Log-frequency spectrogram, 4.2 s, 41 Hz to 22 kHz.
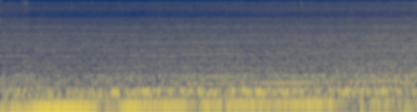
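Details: Hyster H360 big truck common-rail diesel after replacing fuel pressure sensor and accelerator pedal position sensor and calibrating throttle: deep steady rumble holding under throttle, no knocks, misses or surging; code cleared, engine pulls smoothly.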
